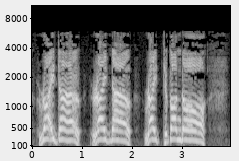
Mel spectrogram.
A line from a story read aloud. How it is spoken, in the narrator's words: Suddenly the king cried to Snowmane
